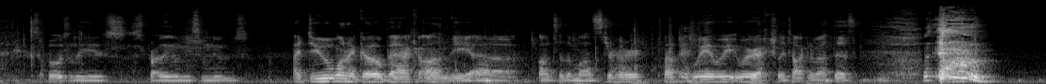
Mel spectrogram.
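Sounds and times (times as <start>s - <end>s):
speech: 0.5s - 9.9s
heavy sneeze: 9.2s - 10.0s.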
